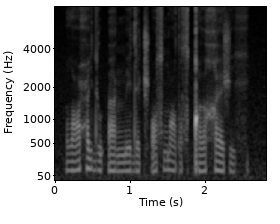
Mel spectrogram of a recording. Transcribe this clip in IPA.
ðˤ ɤ ħ i d u ʔ a ŋ͡m e d ɛ t͡ʃʼ ɔ sˤ ŋ͡m ɛ dˤ ɯ sˤ ǃ ɤ χ ɛ ʃ i x

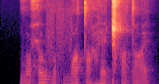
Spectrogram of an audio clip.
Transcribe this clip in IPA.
ðˤ u ħ u v ɐ f v ɔ tˤ ɘ ɦ ɛ ǁʰ ɘ dˤ ɛ

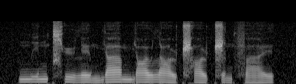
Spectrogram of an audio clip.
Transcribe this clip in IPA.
m i˥ n t͡ɕʰ y˥˧ l e˥˩ ɪ̯ m j ä˥ m j ɑ˥ ʊ̯ l ɑ˥˩ ʊ̯ ʈ͡ʂʰ ɑ˥ ʊ̯ ʈ͡ʂ ə˥˩ n f a˧˥ ɪ̯

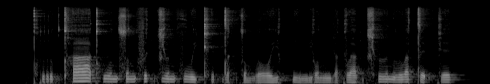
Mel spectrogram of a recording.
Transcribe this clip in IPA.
kʰ r u˨˩ k̚ tʰ aː˥˩ kʰ w u˧ n s o˦˥ n f e˦˥ k̚ t͡ɕ ɯː˧ n f uː˧ j kʰ e˦˥ k̚ d a˨˩ k̚ s o˨˩ m l oː˧ j ɯ˥˩ k̚ ʔ iː˩˦ m j o˧ n ŋ i˩˦ a̯ k l a˦˥ k̚ t͡ɕʰ ɯː˥˩ n l u˦˥ a̯ t e˨˩ ʔ k e˦˥ k̚

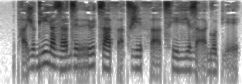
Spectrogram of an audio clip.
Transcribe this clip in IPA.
pʰ a̰ ʒ ɵ ɡ i j ɐ z ɐ d͡z ɨ r ʉ t͡s a θ a̰ t͡s ʒ i θ a̰ t͡sʰ i vʲ ɵ z a̰ ɡ o pʲ ḛ

